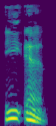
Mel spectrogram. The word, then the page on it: e'en: British English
